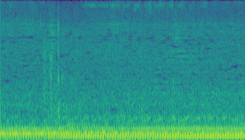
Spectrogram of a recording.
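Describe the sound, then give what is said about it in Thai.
A purple Lamborghini's engine gives a steady, deep rumble, loud and unbroken throughout, with no talk. “อู้เนี่ยรถแลมโบสีม่วงดูคู่ขวยมาก”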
